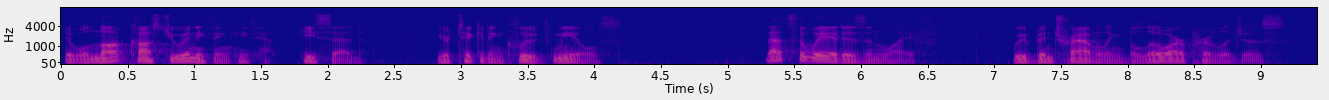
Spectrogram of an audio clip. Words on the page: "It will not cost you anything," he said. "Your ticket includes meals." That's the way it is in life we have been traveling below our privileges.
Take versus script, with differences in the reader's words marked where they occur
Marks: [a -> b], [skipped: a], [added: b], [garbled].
"It will not cost you anything," he [added: he] said. "Your ticket includes meals." That's the way it is in life we have been traveling below our privileges.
